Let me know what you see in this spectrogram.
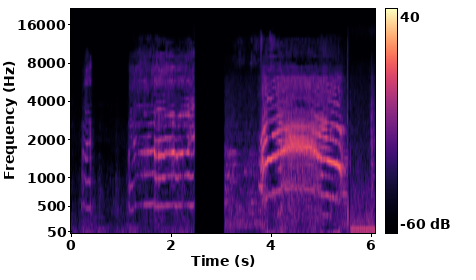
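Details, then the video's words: Domestic cat meowing in two bursts: a shorter meow after a faint opening chirp, then a brief silence and a longer, louder drawn-out meow that rises slightly and falls, rich in harmonics; mild room noise in between. "funny cats talking"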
